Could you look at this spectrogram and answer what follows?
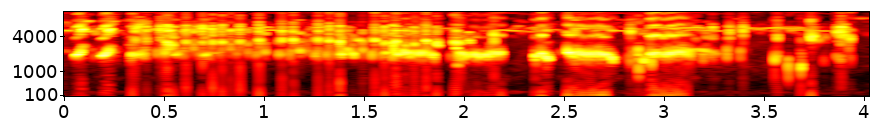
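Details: Swiftlet calls: bursts of shrill, rasping twitters and squeaky chirps packed closely together, with brief dips between flurries and a couple of harsher, grating notes midway.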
